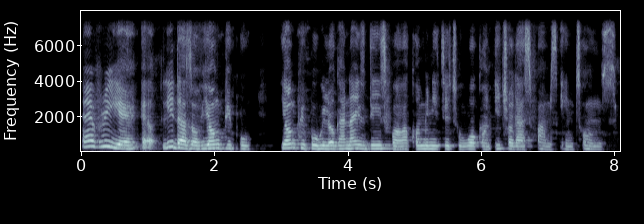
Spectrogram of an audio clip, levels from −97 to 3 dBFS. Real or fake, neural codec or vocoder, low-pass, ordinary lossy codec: fake; vocoder, 44.1 kHz, 128 mel bands, Pupu-Vocoder; 7.2 kHz; none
